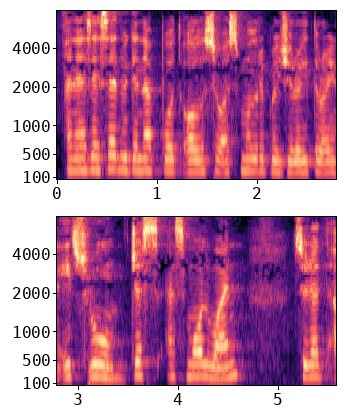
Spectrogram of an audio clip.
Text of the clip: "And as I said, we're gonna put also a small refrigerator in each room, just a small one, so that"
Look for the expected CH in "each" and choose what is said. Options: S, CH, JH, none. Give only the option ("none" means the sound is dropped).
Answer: S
